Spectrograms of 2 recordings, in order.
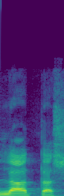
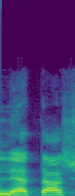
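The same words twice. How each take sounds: First: লাতাস with a clear long a, not e; correct la sound. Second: লেতাস as le-tas, the wrong way; wrong le sound. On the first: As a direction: say লাতাস with an open a vowel, la-tas. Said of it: "বলতে হবে লা". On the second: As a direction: say লেতাস with an e vowel, the common mistake. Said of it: "এখানে লেতাস হবে না". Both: Shown as a demonstration.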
